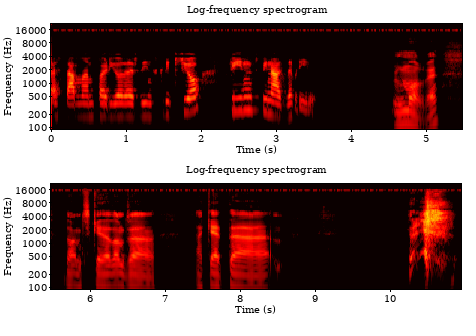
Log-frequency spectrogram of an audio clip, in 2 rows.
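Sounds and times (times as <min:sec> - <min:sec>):
speech: 0:00.2 - 0:03.6, 0:04.5 - 0:08.6, 0:10.2 - 0:10.9
person sneezing from spring pollen: 0:10.2 - 0:10.9.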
